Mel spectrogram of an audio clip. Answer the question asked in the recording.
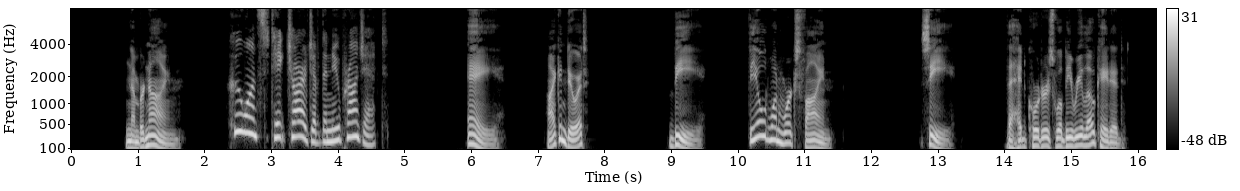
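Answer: A: I can do it.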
